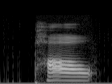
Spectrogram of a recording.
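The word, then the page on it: pao: tone 1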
